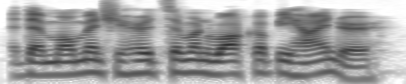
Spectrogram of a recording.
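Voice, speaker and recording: A man's voice: medium pitch, flat delivery, very fast, darkish tone, clear, resonant tone, no room sound. A man reading visual novel narration aloud, as in a let's-play. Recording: dull lo-fi sound, music behind.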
